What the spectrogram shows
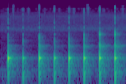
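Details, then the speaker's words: Tiles laid over a self-leveled floor, tapped eight times about four per second: hollow, woody knock instead of a dead thud, a void under the tile in the middle; hollow floor tile. "but what we're left with are some of these tiles we have that lovely Hollow sound hollow right there in the middle you can hear it"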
